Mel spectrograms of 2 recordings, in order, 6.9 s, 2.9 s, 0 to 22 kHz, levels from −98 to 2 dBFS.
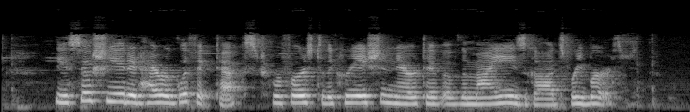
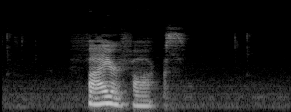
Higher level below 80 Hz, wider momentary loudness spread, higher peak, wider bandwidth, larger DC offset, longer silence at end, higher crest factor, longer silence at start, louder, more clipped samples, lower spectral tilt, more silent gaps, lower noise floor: about the same, -74 dBFS vs -76 dBFS; second, 9 LU vs 24 LU; first, -8 dBFS vs -12 dBFS; about the same, 7.4 kHz vs 7.8 kHz; neither; second, 0.55 s vs 1.2 s; about the same, 16 dB vs 20 dB; second, 0.2 s vs 0.9 s; first, -24 LUFS vs -28 LUFS; neither; second, -4.5 dB/octave vs -6 dB/octave; neither; second, -51 dBFS vs -66 dBFS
